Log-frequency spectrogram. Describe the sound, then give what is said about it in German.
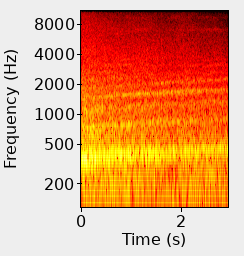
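A metro train passes through a station with a loud, steady rumble and a sustained whine that slowly fades over a few seconds. No one speaks. “So, jetzt ist die Metro vorbeigefahren. Ich bin jetzt hier an der Metrostation Uschot”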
